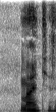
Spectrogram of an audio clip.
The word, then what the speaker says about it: Meintjes: Pierre, Pierre Latour und äh, Luis, wie spricht man das aus? Meintjes? – Meintjes, ja. Meintjes.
